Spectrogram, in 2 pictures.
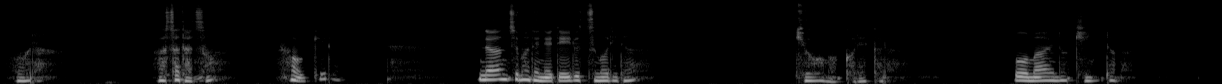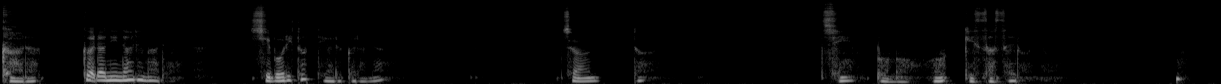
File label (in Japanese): ラブラブ目覚まし音声♪; ソフィア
